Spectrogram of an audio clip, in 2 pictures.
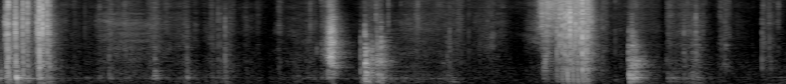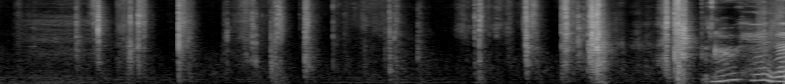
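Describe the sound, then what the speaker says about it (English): Tarot cards are shuffled in quick crisp riffles and flicks, close and distinct, coming in several separate bursts with quiet gaps between. "Shuffle again."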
